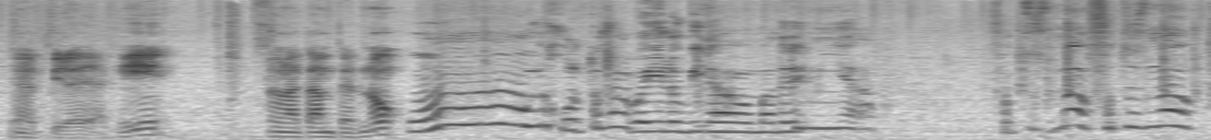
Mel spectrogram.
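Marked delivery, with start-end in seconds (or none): 2.0-6.0 much higher, louder, fast frantic squeak; high panicked squeal. Real, not acted. Lit up by an enemy flashlight, frantic high squeal. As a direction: squeal like you're caught red-handed.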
